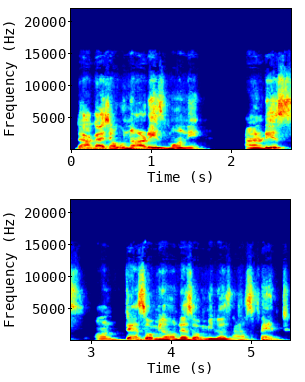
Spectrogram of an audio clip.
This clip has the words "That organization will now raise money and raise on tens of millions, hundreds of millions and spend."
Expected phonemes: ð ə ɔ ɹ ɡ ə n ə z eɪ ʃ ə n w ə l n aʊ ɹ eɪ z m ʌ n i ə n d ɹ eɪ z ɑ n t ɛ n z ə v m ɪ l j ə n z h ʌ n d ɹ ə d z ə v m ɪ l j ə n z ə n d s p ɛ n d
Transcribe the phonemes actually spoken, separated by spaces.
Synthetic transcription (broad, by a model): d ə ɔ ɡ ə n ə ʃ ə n w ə n aʊ ɹ eɪ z m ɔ n i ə n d ɹ eɪ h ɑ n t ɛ n s ə v m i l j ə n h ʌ n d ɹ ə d s ə v m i l j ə n s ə n s p ɛ n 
